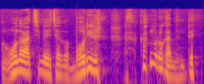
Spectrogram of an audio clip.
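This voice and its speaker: Animated middle-aged man preaching. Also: medium pitch, fairly quick, breathy edge. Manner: animated and conversational, acting out little scenes. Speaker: pastor. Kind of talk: sermon. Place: church sanctuary.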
